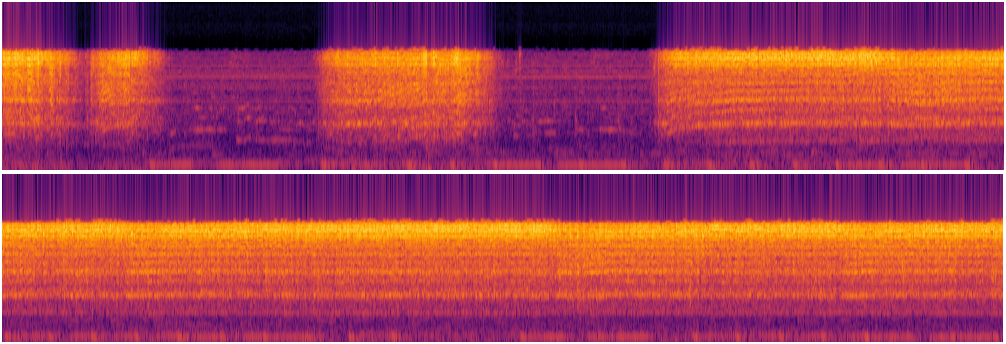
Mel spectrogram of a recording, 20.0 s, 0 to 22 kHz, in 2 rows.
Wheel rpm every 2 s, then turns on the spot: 70, 30, 60, 110, 160, 160, 160, 160, 160, 160.
none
